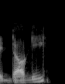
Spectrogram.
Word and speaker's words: Dogecoin: You can make a GJ sound or you can just say doggy.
